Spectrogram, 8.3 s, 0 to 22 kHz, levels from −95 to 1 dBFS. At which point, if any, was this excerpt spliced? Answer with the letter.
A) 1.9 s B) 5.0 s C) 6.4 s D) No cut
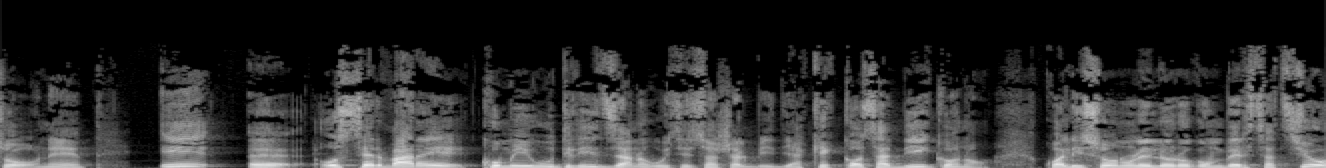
A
